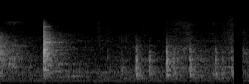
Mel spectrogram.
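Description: A single clink with a short ring on a glass mixing bowl about half a second in, followed by a few faint knocks and rubbing as a hand mixes flour, fenugreek leaves and curd in the bowl.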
